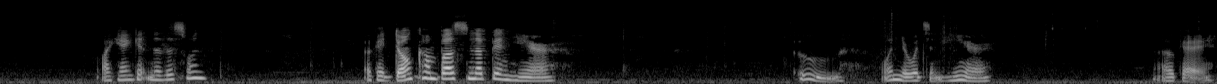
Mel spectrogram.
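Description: A young woman talks calmly and closely into a microphone, in short bursts.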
